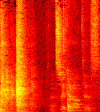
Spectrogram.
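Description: A man's voice speaking in short bursts, with a knock at the very start. No guitar is playing yet.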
